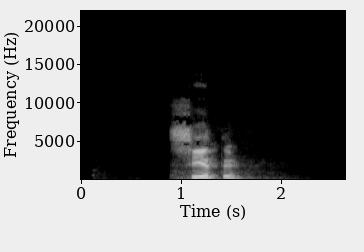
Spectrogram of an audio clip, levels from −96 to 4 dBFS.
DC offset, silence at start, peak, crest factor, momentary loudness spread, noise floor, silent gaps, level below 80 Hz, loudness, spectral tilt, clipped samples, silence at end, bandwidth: under 0.1%; 0.9 s; -6 dBFS; 24 dB; 20 LU; under -90 dBFS; none; -78 dBFS; -24 LUFS; -3.5 dB/octave; under 0.1%; 1.05 s; 10 kHz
